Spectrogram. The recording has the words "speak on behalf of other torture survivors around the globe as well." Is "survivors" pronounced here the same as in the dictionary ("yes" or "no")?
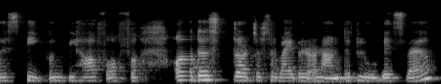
no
